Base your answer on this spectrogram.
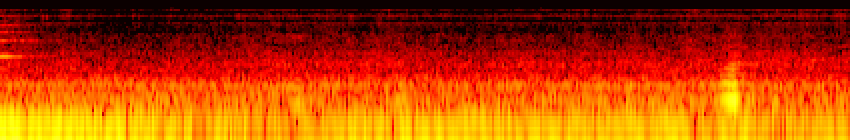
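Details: Honey bees of a working colony give a continuous low droning buzz, fairly even throughout, with one brief tap near the end.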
